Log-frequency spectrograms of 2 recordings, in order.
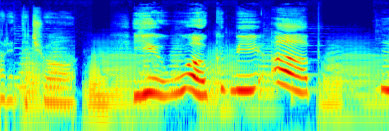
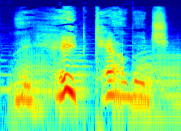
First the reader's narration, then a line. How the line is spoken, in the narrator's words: grumbled the troll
